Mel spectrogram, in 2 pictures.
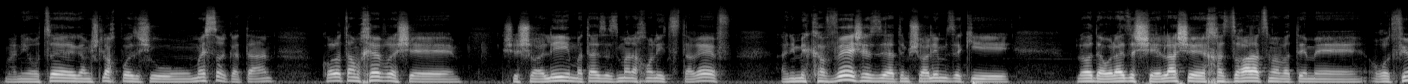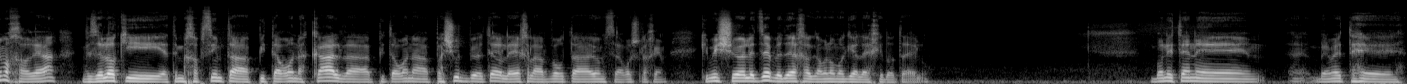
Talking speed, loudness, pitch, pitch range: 150 wpm, -19 LUFS, 130 Hz, 120-145 Hz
